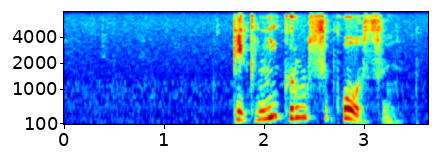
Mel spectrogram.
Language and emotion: Russian, neutral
